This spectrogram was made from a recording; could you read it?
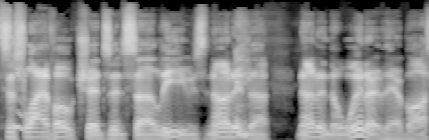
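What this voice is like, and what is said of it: Imitates another person's voice. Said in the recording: “my JFK impression”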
